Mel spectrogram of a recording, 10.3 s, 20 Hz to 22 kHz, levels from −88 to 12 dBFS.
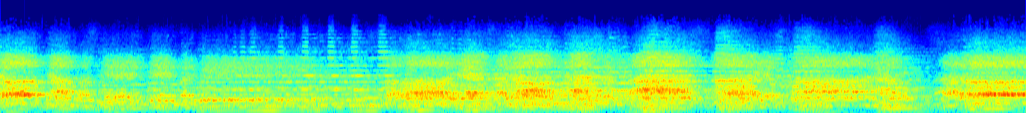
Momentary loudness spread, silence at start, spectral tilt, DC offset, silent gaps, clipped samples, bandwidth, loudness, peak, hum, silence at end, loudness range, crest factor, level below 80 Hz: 10 LU; 0 s; -5 dB/octave; under 0.1%; none; under 0.1%; 10 kHz; -16 LUFS; 0 dBFS; none; 0 s; 6 LU; 16 dB; -52 dBFS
